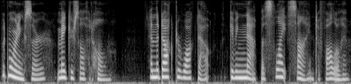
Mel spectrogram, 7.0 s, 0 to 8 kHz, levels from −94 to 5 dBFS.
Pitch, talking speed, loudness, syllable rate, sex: 205 Hz, 170 wpm, -17 LUFS, 4.6 syllables/s, female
